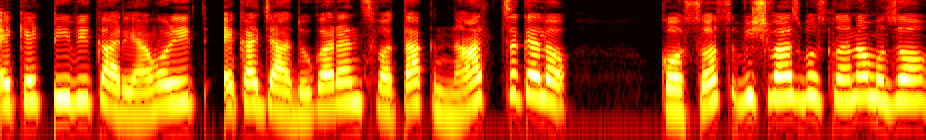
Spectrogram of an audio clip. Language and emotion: Goan Konkani, surprised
